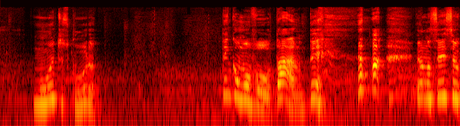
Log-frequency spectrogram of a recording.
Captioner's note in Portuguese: risos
